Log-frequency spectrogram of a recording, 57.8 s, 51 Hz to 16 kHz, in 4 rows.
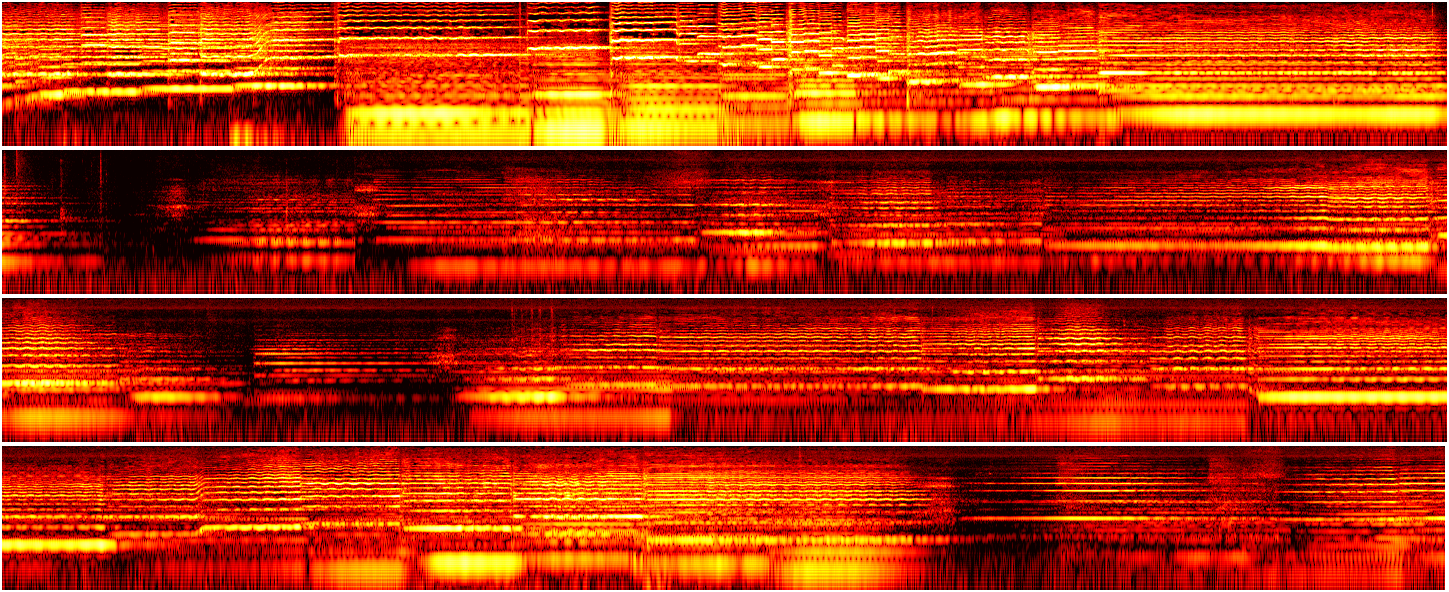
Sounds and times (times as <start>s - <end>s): Orchestra: 0.0s - 57.7s
String section: 0.0s - 57.7s
Violin, fiddle: 0.0s - 57.7s.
